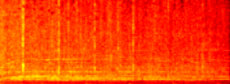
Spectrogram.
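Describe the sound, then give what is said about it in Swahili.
Crowd applause and cheering at a Labor Party campaign launch in the John Sutherland Theatre, Penrith, New South Wales, forming a steady, dense wash of sound that holds at an even level throughout. “Kiongozi wa chama cha Leba alipokewa kwa shangwe na nderemo katika ukumbi wa John Sutherland Theatre”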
